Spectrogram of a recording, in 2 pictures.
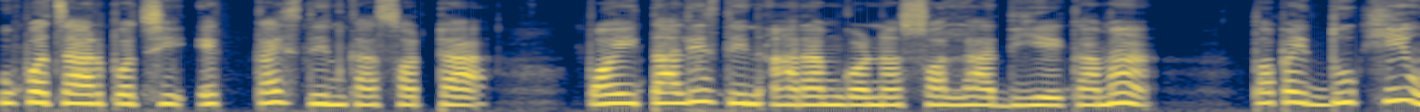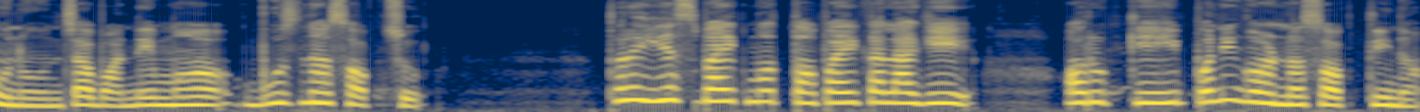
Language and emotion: Nepali, sad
